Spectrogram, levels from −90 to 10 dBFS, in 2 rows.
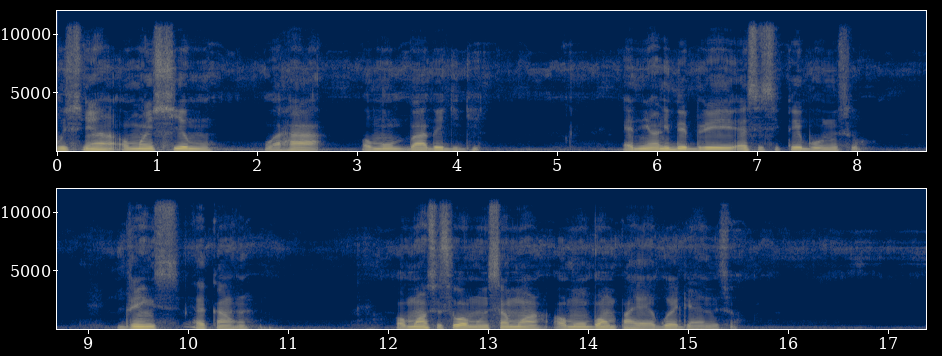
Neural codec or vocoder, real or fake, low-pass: codec, 44.1 kHz, 7.8 kbps, Pupu-Codec; fake; 10.8 kHz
